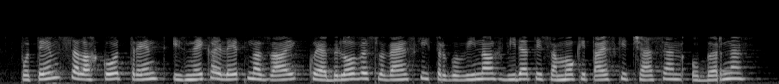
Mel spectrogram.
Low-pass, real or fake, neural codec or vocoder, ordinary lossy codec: 3.6 kHz; real; none; none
